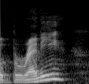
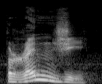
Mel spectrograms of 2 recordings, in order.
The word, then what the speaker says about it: Berenyi: Her last name, it's Berenyi. Now you look at that, you go, Brenny? No, it's a hard J because it's Hungarian. – Okay. – Berenji. Mickey Berenji.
